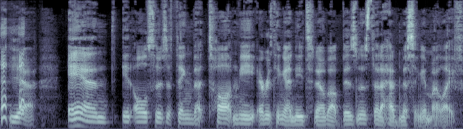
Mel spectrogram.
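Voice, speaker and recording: A man with a Pennsylvania accent at a very fast pace. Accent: Pennsylvania American. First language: Pennsylvania Dutch. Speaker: former real estate team leader. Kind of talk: casual podcast interview. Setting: podcast recording, audio only.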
